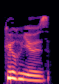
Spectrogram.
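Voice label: "curieuse", French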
